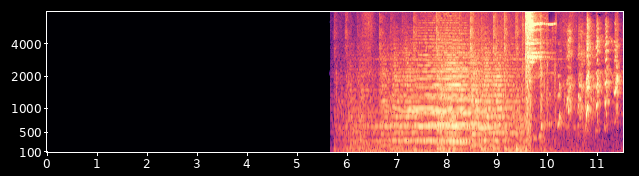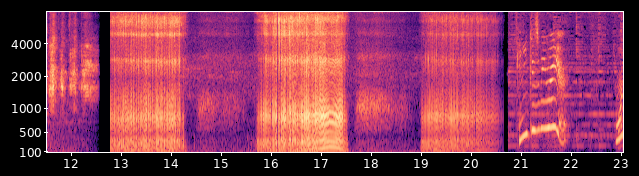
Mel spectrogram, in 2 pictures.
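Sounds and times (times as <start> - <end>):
music with low horn tone: 5.7 - 9.6
cat snoring: 12.8 - 20.7.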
